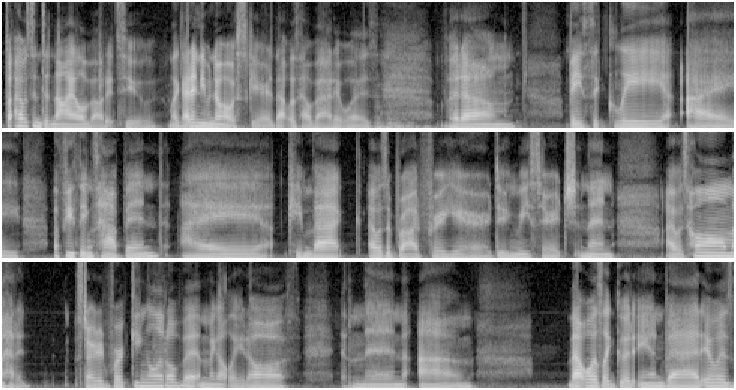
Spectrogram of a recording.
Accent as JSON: {"language": "English", "region": "Midwest", "country": "United States", "tie": "born there", "said": "I'm Asian American. Okay. I'm Taiwanese. Taiwan. Mm-hmm. Got my Taiwan pride. Taiwanese American. So I was born here. My parents moved here and 1980, I guess. So both of my brother, I have an older brother. We're both born here. I was actually born in the Midwest"}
